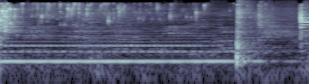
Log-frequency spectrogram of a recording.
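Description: Water from a rinsed yogurt bowl splashes into a pan of cauliflower masala cooking without ginger, garlic or onion, a brief trickle over a steady hum, ending in two short sharper splashes.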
